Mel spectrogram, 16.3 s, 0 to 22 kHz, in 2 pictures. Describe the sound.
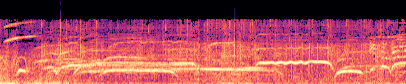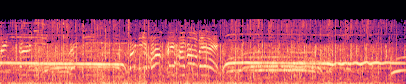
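Marchers in a Prague street commemorating the 17 November 1989 demonstration on its twentieth anniversary: loud, continuous crowd noise with cheering and long sustained tones rising and falling above the throng.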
